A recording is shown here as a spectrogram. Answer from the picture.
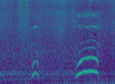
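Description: Honeybees buzzing around an opened hive. Near the end a louder buzz swells, rising and then falling in pitch, with a shorter one about halfway through.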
